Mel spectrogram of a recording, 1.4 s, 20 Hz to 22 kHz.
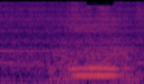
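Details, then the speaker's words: Normal CNC axis jogging on an AVID CNC (Mach 4, proximity sensor kit) with soft limits re-enabled after a hard-stop slam: brief clean stepper tone, no clunk or grinding; soft limits keep the gantry from slamming into the stops. "i can start jogging back and forth again so that's that's the reason why you really want to use the soft limits it doesn't slam itself into anything it behaves itself"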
